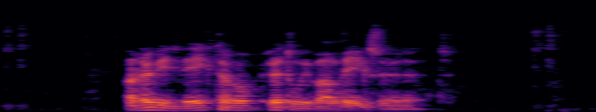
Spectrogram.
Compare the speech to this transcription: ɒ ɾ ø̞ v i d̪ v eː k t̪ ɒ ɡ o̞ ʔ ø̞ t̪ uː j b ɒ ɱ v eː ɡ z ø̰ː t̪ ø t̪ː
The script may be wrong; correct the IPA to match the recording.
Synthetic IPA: ɒ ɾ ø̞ v i d̪ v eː k t̪ ɒ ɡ o̞ k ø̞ t̪ uː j b ɒ ɱ v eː ɡ z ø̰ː d̪ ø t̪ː

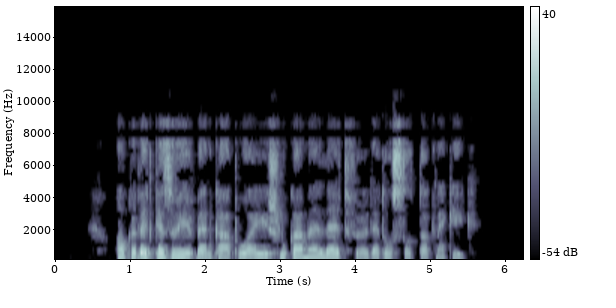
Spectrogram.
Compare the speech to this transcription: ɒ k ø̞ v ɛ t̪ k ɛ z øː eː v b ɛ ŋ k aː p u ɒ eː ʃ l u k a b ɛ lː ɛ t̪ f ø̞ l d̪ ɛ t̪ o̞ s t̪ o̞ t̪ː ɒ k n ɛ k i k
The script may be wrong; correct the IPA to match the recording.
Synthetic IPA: ɒ k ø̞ v ɛ t̪ k ɛ z øː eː v b ɛ ŋ k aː p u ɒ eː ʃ l u k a m ɛ lː ɛ t̪ f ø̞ l d̪ ɛ t̪ o̞ s t̪ o̞ t̪ː ɒ k n ɛ k i k

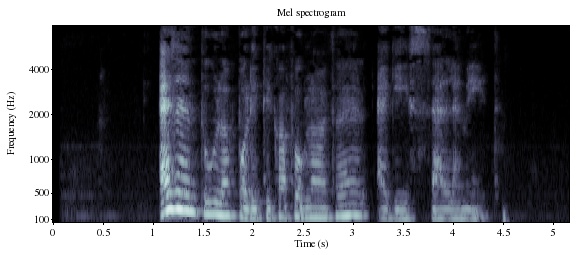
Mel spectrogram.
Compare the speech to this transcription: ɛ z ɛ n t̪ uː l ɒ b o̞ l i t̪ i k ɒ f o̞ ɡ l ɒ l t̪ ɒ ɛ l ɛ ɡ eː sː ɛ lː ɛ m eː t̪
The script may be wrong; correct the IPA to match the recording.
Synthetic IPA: ɛ z ɛ n t̪ uː l ɒ p o̞ l i t̪ i k ɒ f o̞ ɡ l ɒ l t̪ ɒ ɛ l ɛ ɡ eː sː ɛ lː ɛ m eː t̪

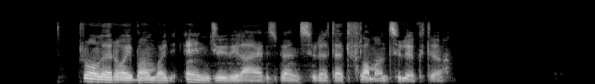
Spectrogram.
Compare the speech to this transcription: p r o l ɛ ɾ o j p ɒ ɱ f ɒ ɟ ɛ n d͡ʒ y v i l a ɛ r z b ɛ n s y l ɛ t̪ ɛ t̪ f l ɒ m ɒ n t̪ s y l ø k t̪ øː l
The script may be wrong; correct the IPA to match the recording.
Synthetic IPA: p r o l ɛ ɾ o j b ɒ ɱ v ɒ ɟ ɛ n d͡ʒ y v i l a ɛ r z b ɛ n s y l ɛ t̪ ɛ t̪ f l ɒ m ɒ n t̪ s y l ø k t̪ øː l

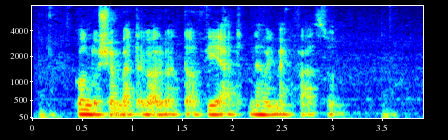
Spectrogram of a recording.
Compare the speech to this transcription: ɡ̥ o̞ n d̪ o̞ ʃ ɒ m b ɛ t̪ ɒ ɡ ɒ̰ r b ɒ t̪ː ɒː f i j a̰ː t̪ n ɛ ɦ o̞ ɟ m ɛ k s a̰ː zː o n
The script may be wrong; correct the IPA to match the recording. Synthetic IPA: ɡ̥ o̞ n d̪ o̞ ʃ ɒ m b ɛ t̪ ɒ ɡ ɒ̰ r ɡ ɒ t̪ː ɒː f i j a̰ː t̪ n ɛ ɦ o̞ ɟ m ɛ k f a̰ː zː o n

